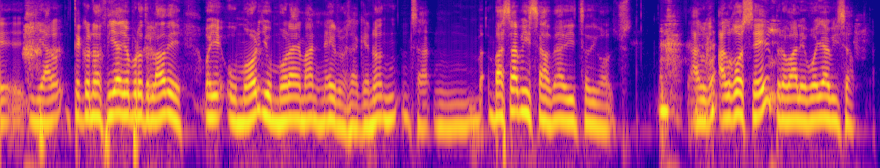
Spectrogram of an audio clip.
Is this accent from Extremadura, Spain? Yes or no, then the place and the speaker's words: no; Albacete, Castilla-La Mancha, Spain; Yo soy de Albacete y vivo en Andalucía.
